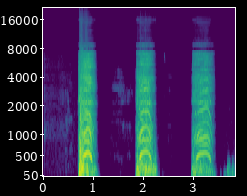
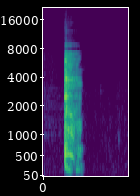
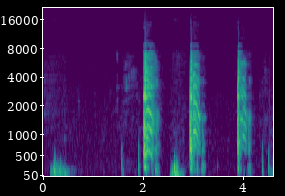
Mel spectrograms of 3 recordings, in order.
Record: exhalation_length: 3.8 s
exhalation_amplitude: 32768
exhalation_signal_mean_std_ratio: 0.4
cough_length: 1.7 s
cough_amplitude: 31967
cough_signal_mean_std_ratio: 0.26
three_cough_length: 4.6 s
three_cough_amplitude: 24765
three_cough_signal_mean_std_ratio: 0.29
survey_phase: beta (2021-08-13 to 2022-03-07)
age: 45-64
gender: Male
wearing_mask: 'No'
symptom_none: true
smoker_status: Ex-smoker
respiratory_condition_asthma: false
respiratory_condition_other: false
recruitment_source: REACT
submission_delay: 1 day
covid_test_result: Negative
covid_test_method: RT-qPCR
influenza_a_test_result: Negative
influenza_b_test_result: Negative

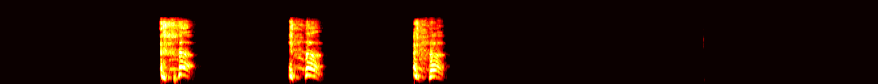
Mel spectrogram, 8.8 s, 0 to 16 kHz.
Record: three_cough_length: 8.8 s
three_cough_amplitude: 27643
three_cough_signal_mean_std_ratio: 0.22
survey_phase: beta (2021-08-13 to 2022-03-07)
age: 65+
gender: Male
wearing_mask: 'No'
symptom_none: true
smoker_status: Never smoked
respiratory_condition_asthma: false
respiratory_condition_other: false
recruitment_source: REACT
submission_delay: 2 days
covid_test_result: Negative
covid_test_method: RT-qPCR
influenza_a_test_result: Negative
influenza_b_test_result: Negative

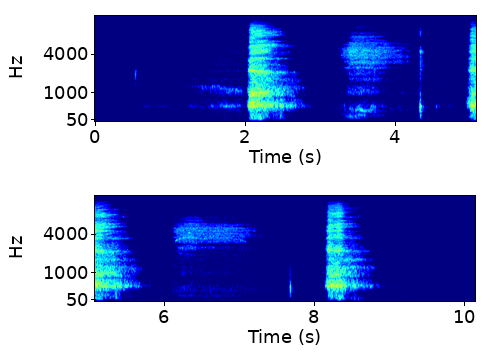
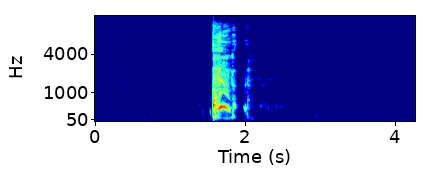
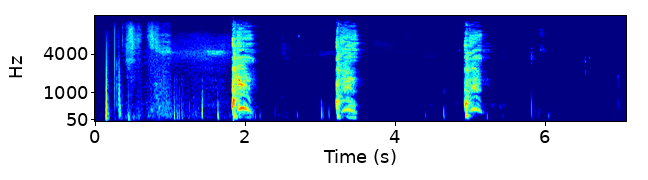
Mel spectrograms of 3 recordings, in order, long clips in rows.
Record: exhalation_length: 10.2 s
exhalation_amplitude: 9619
exhalation_signal_mean_std_ratio: 0.34
cough_length: 4.3 s
cough_amplitude: 32767
cough_signal_mean_std_ratio: 0.19
three_cough_length: 7.1 s
three_cough_amplitude: 32768
three_cough_signal_mean_std_ratio: 0.24
survey_phase: beta (2021-08-13 to 2022-03-07)
age: 18-44
gender: Male
wearing_mask: 'No'
symptom_cough_any: true
symptom_fatigue: true
symptom_onset: 4 days
smoker_status: Ex-smoker
respiratory_condition_asthma: false
respiratory_condition_other: false
recruitment_source: Test and Trace
submission_delay: 2 days
covid_test_result: Positive
covid_test_method: RT-qPCR
covid_ct_value: 18.5
covid_ct_gene: ORF1ab gene
covid_ct_mean: 18.6
covid_viral_load: 780000 copies/ml
covid_viral_load_category: Low viral load (10K-1M copies/ml)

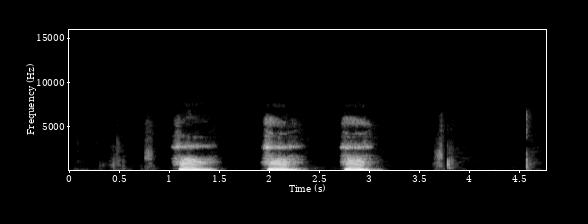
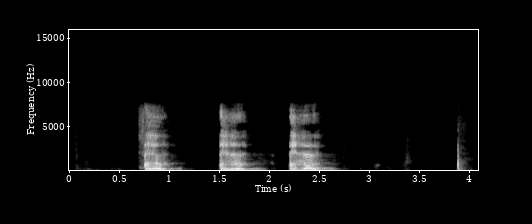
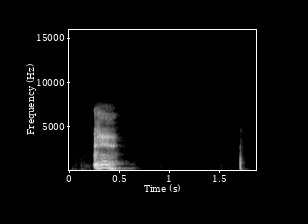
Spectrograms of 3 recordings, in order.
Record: exhalation_length: 4.8 s
exhalation_amplitude: 27735
exhalation_signal_mean_std_ratio: 0.42
three_cough_length: 4.1 s
three_cough_amplitude: 30021
three_cough_signal_mean_std_ratio: 0.38
cough_length: 1.9 s
cough_amplitude: 28998
cough_signal_mean_std_ratio: 0.29
survey_phase: alpha (2021-03-01 to 2021-08-12)
age: 65+
gender: Female
wearing_mask: 'No'
symptom_none: true
smoker_status: Never smoked
respiratory_condition_asthma: false
respiratory_condition_other: false
recruitment_source: REACT
submission_delay: 5 days
covid_test_result: Negative
covid_test_method: RT-qPCR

